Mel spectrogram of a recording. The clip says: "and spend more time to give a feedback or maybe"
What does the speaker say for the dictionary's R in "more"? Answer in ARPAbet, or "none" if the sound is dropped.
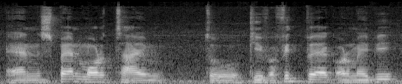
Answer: R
